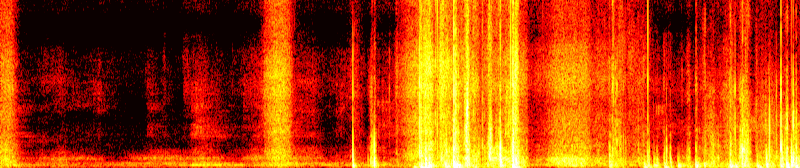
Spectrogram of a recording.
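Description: Rustling and scuffing of plush toys being handled and moved about on carpet. It starts as a dense run of quick scrapes and taps about two and a half seconds in, after a near-silent stretch.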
